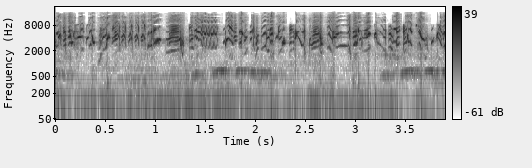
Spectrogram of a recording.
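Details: Red-fronted serin (gulsir) giving a continuous rapid, high-pitched twittering song of jingling, buzzy notes with no break, over a steady faint low hum.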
